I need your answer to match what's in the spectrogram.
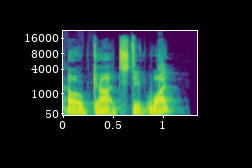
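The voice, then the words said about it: Imitates another person's voice. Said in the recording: “That's a good impression of my wife.”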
